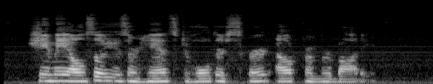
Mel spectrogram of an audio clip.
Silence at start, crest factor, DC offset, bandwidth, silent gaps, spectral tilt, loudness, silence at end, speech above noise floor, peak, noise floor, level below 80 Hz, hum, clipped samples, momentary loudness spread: 0.3 s; 18 dB; under 0.1%; 10.5 kHz; none; -6.5 dB/octave; -19 LUFS; 0.6 s; 30 dB; -2 dBFS; -49 dBFS; -46 dBFS; none; under 0.1%; 9 LU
